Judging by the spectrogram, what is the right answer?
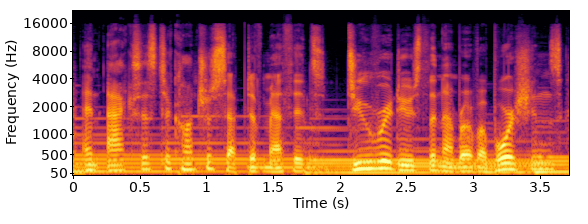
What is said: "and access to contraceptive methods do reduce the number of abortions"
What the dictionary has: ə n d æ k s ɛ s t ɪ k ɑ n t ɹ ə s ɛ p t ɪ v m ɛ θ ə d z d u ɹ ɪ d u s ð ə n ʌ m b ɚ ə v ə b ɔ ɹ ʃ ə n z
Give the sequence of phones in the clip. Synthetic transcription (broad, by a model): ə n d æ k s ɛ s t ɪ k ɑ n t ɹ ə s ɛ p t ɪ v m ɛ θ ə d z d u ɹ ɪ d u s ð ə n ʌ m b ɚ ə v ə b ɔ ɹ ʃ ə n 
